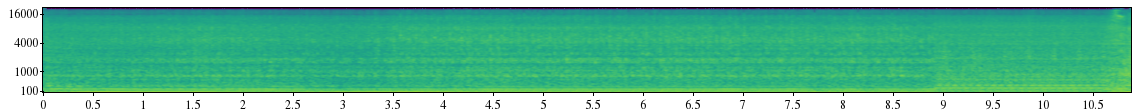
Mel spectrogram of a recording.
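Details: 2010 Audi R8 V10 with its rebuilt engine just reinstalled, idling on the lift while warming up to temperature, initial oil not yet changed: deep, loud, even V10 burble with a steady beat, no knocks or misses, brief rev near the end; runs healthy.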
